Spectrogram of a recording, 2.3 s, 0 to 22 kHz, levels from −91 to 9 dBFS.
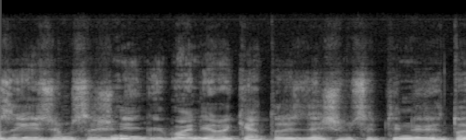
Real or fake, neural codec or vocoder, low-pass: real; none; 19.8 kHz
